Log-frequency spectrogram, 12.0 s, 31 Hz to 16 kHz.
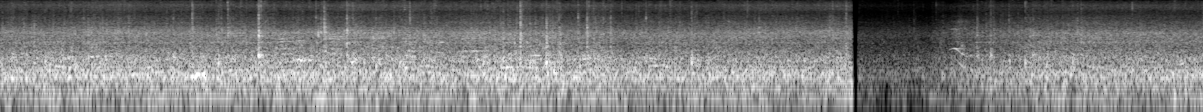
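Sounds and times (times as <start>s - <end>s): sharp drips: 0.0s - 8.5s
heavy rain falling: 0.0s - 12.0s.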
